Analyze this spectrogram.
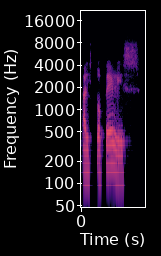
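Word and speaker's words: Ἀριστοτέλης: Leyendo griego tendrá que decir Aristóteles. El acento está sobre la epsilon, Aristóteles.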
